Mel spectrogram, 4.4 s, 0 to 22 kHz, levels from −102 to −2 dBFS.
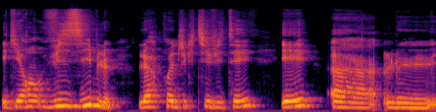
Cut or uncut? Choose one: uncut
